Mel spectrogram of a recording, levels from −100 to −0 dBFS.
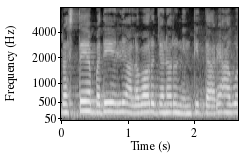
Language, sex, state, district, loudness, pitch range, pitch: Kannada, female, Karnataka, Koppal, -15 LUFS, 220-230 Hz, 225 Hz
